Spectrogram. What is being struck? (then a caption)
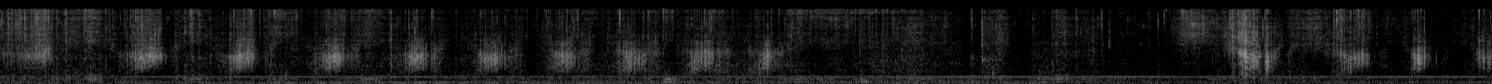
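Soap shavings. A hand squeezes and crushes a fistful of brittle, solid mint-green and white dry soap shavings with its fingers, producing repeated bright, dry crunching and crinkling bursts with short pauses between squeezes. A faint steady tone runs underneath throughout.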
